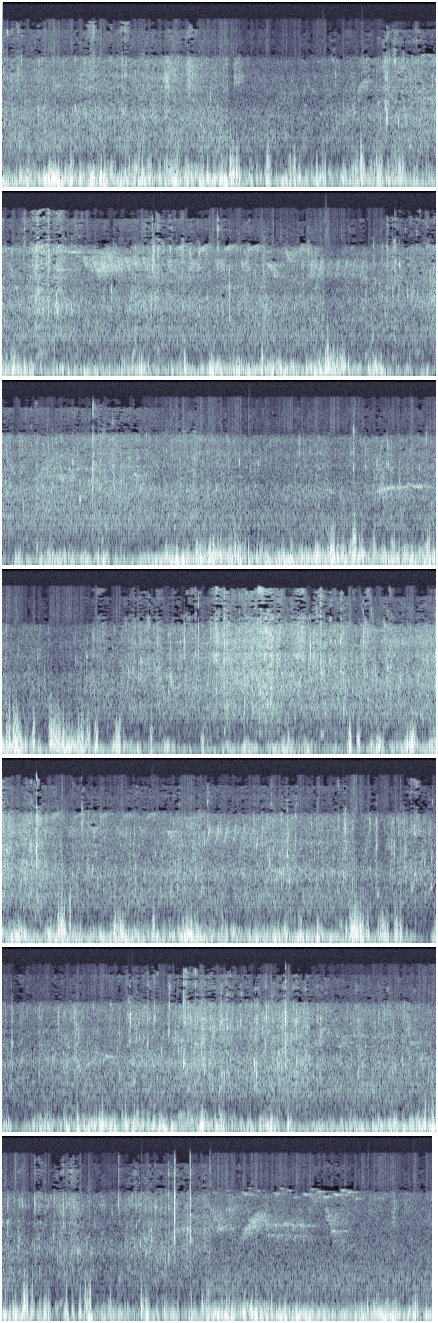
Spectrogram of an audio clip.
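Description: Wind buffeting the microphone in uneven gusts, over small waves lapping against the stony shore of a reservoir.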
